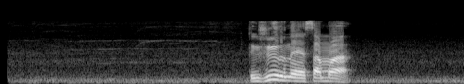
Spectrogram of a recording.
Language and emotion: Russian, angry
